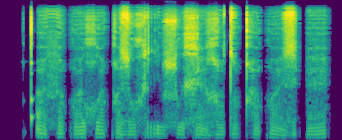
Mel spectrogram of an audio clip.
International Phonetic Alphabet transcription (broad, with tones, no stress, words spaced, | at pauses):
qʼɛ˥˩fɛ˥˩qʷɛ˧˥χʷæ˧˥ qə˥˩zɔ˧˥xri˥˩ sʷɛ˥˩xæ˥˩ ʁi˥˩tˤɛ˥˩qʰe˧˥qʷæ˥˩z | æ˧˥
